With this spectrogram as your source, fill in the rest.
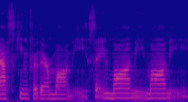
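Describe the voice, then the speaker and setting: A woman speaks loudly at a medium pitch with a bright, sharp tone. Her pace is fairly slow. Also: very clean recording, silent background. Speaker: podcast host. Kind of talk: casual chat.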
